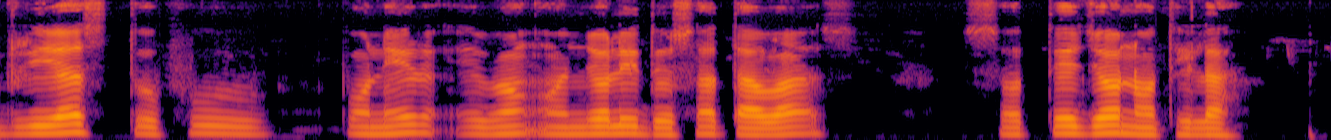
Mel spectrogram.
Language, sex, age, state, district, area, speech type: Odia, male, 18-30, Odisha, Kalahandi, rural, read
